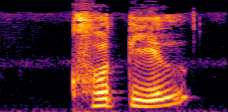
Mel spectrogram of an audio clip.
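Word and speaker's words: хотел: প্রথম অক্ষর খ, তারপরে অ, খ, তারপরে দেখা যাচ্ছে টে, তে, ই, এল, তেল, খ তেল।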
